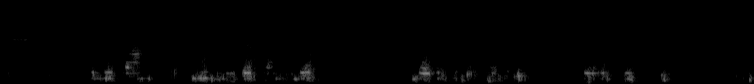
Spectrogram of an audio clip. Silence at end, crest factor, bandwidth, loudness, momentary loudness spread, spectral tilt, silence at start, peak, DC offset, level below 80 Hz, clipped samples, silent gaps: 0 s; 22 dB; 6.8 kHz; -51 LUFS; 14 LU; -6 dB/octave; 0.15 s; -32 dBFS; under 0.1%; -88 dBFS; under 0.1%; 0.55-0.88 s, 1.55-1.68 s, 3.23-3.67 s, 3.74-4.03 s, 5.33-5.81 s, 6.14-6.19 s, 6.83-7.26 s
